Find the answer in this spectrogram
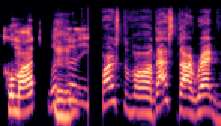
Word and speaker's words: Kemet: Afrocentrics love saying Kemet. But we've always pronounced Kumat.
